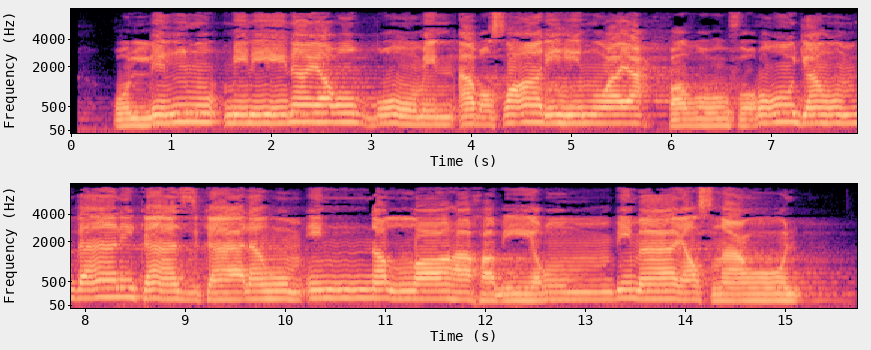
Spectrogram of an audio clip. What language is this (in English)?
Arabic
